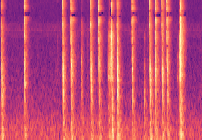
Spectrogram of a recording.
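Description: Fingertips with short nails press and tap the plastic keycaps of a backlit mechanical computer keyboard with Korean/English legends and a yellow backlight, typing fast. Fourteen sharp, bright clicks arrive at uneven intervals, each dying out almost instantly, with short pauses between bursts.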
